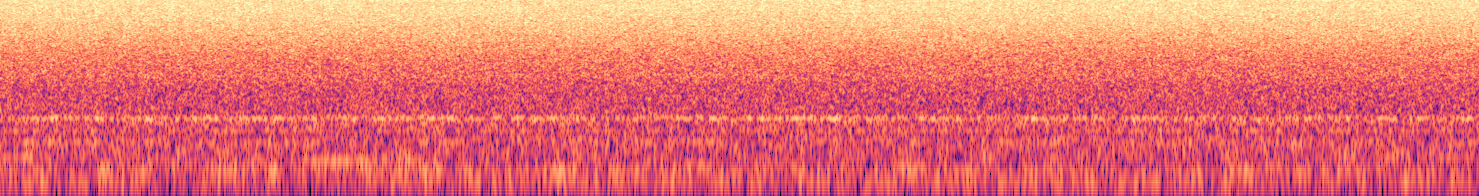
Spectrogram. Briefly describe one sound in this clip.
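A man hums a low, steady drone.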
